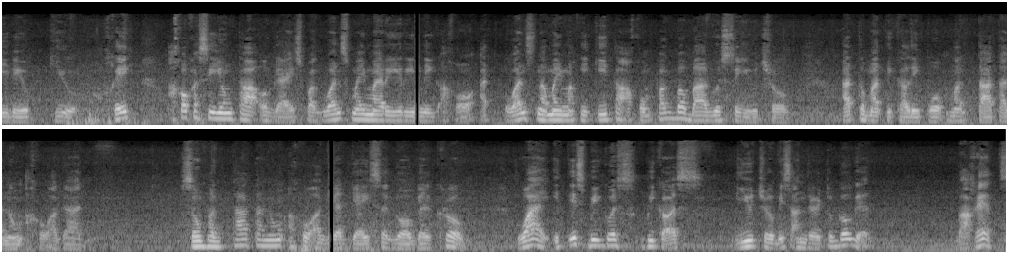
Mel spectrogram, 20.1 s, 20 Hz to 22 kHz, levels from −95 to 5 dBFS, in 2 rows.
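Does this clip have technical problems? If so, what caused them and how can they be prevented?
Yes. There are two gaps at joins of encoded pieces, one from 4.13 to 4.18 s (about 48 ms) and another from 13.33 to 13.38 s (about 52 ms). The sound drops to silence with smeared edges, then picks up right where it left off. It looks like the pieces were encoded separately and butted together untrimmed, so each one's start-up delay and final-frame padding stayed in. To avoid it, encode the whole thing in one pass or trim the delay and padding before joining.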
